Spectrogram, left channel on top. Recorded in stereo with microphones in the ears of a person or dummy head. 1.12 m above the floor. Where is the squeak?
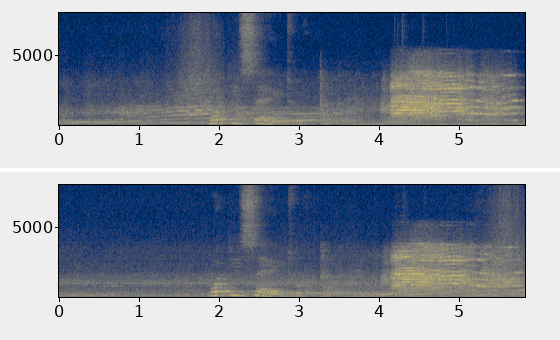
75° left (ahead or behind), 0.7 m.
